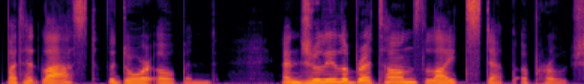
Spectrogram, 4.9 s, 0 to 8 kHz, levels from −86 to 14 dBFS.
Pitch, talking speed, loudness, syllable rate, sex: 210 Hz, 160 wpm, -17 LUFS, 4.7 syllables/s, female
